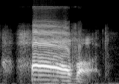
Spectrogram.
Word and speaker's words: Harvard: money for that degree if you went to Harvard hot it's pronounced by the way it's pronounced hot anyway Gomer sir Supply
